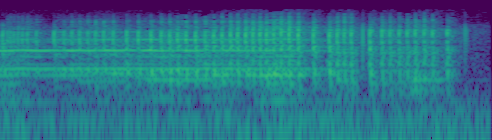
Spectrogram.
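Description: creaking door sound effect

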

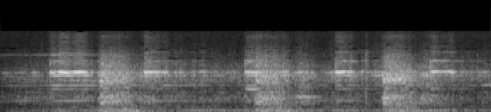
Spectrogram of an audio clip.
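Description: passenger train departing station

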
